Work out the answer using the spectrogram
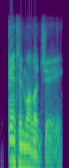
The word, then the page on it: etymology: British English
